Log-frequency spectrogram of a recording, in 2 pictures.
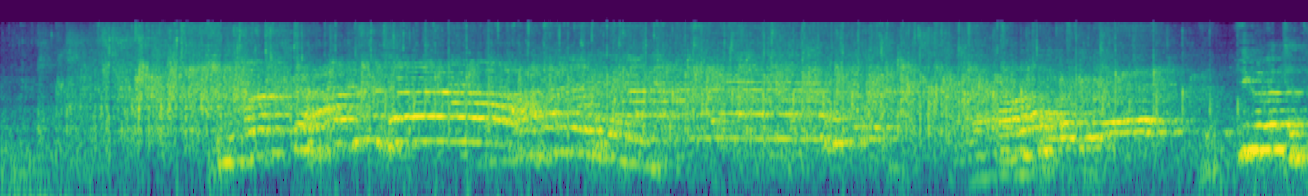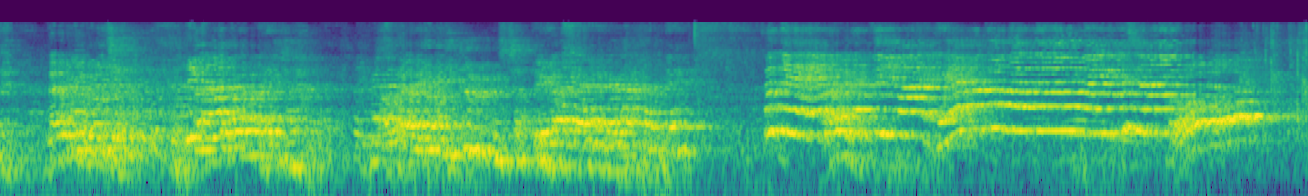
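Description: Young actors speak loudly and with animation in an echoing hall.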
